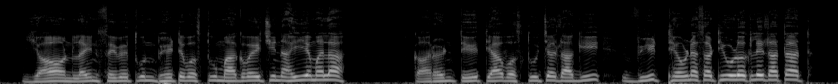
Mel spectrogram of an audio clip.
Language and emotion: Marathi, fearful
